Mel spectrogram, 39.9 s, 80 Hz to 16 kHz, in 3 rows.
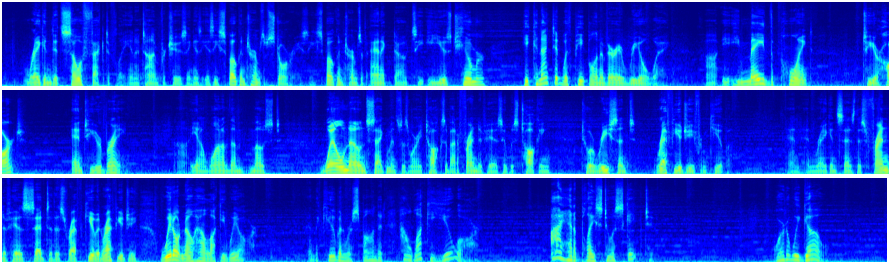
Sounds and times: Music: 0:00.0 - 0:39.8
Male speech, man speaking: 0:00.3 - 0:10.0, 0:10.6 - 0:12.2, 0:12.9 - 0:13.7, 0:14.4 - 0:15.2, 0:15.9 - 0:17.5, 0:18.1 - 0:24.3, 0:25.1 - 0:30.4, 0:31.2 - 0:33.8, 0:34.8 - 0:36.5, 0:38.2 - 0:39.1.

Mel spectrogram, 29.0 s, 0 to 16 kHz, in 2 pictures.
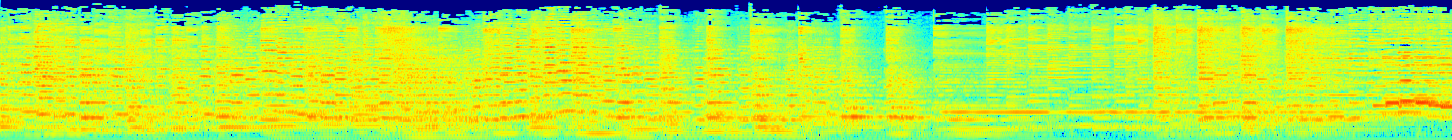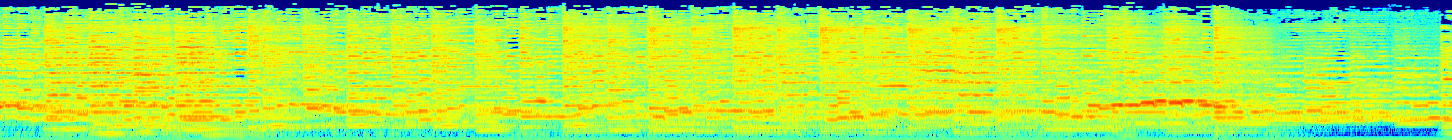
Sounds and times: Harpsichord: 0:00.0 - 0:29.0.

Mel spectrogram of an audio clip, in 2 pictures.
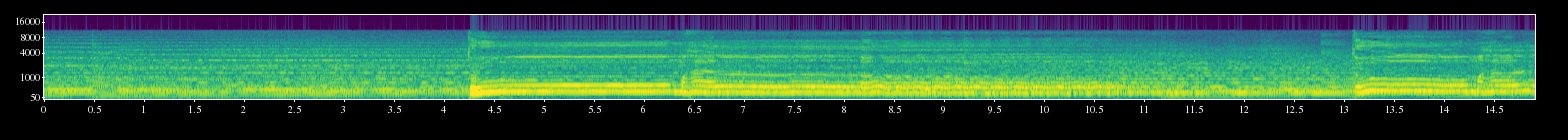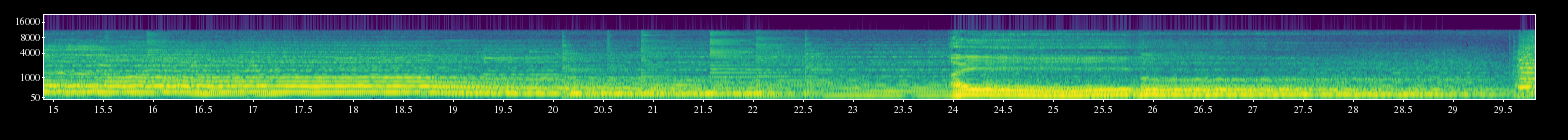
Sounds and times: Music: 0:00.0 - 0:29.8.

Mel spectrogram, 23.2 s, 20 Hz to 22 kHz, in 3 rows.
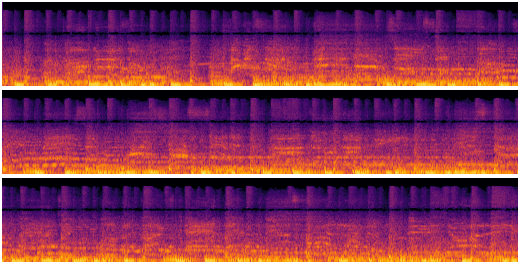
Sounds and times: Music: 0:00.0 - 0:23.2.

